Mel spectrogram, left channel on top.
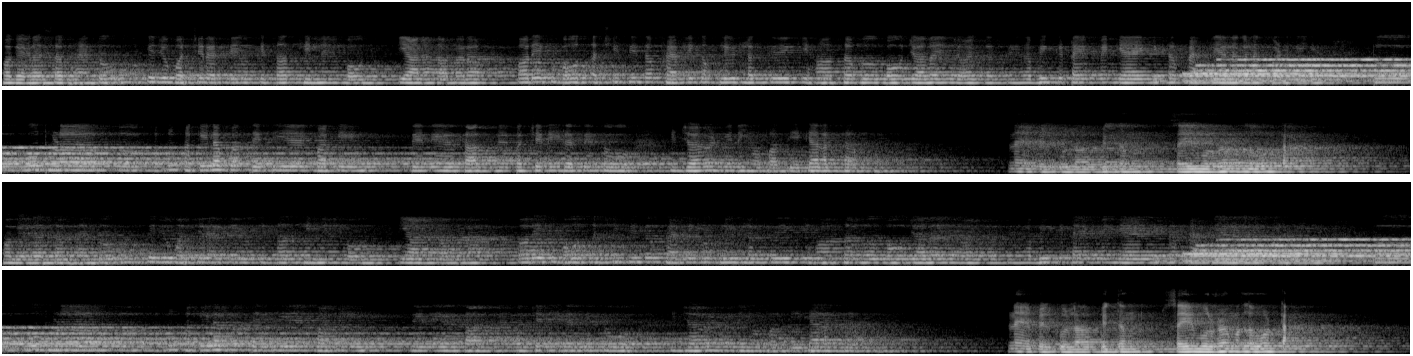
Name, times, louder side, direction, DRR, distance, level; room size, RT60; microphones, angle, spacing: voice 1, 0.0-3.6 4.0-4.8 5.2-13.2 13.7-17.8 18.1-20.4 20.8-22.9, left 2 dB, 50° left, 2 dB, 0.4 m, -25 dB
sound 1, 11.5-20.9, left 1 dB, 75° left, 0.9 m, -23 dB
voice 2, 24.2-25.5 25.8-26.9, right 2 dB, 65° right, 4 dB, 0.4 m, -19 dB
7.2 x 5.1 x 2.8 m, 3.0 s
head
